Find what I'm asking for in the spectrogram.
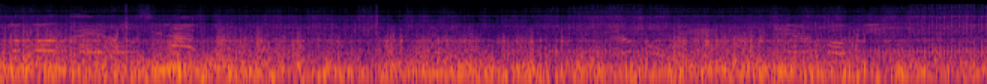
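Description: A motorboat engine drones steadily on open water, with wind buffeting the microphone and people talking over the broadband rumble throughout.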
